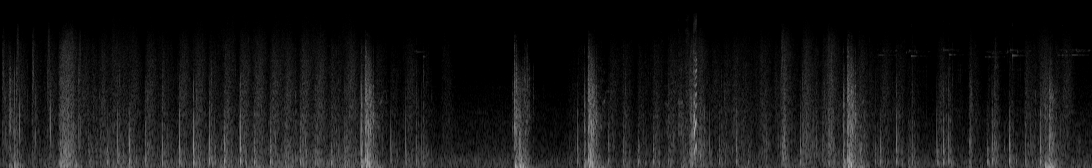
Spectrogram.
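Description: Quick footsteps run across a wooden floor.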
